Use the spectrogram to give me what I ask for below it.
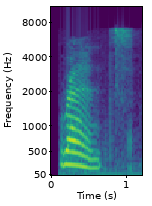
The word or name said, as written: rance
